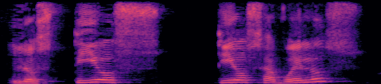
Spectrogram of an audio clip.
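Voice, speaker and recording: A man with a mellow, warm tone and a slightly higher pitch teaches a language class over a video call. He talks slowly and patiently, repeating words so his students can follow. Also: expressive. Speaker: Italian teacher. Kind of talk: online language lesson.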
